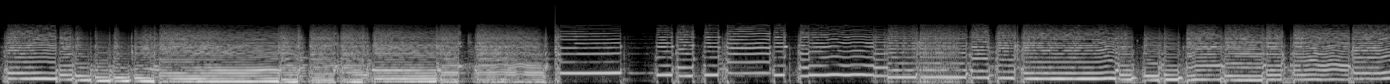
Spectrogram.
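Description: A loud distorted electric guitar plays a blues lead with quarter-step or smaller pitch bends on sustained notes and abrupt, choked-off phrases.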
